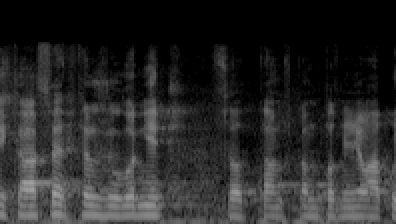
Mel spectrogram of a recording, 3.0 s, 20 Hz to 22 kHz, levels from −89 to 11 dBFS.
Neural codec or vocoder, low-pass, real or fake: codec, 44.1 kHz, 2.6 kbps, SNAC; 10.8 kHz; fake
